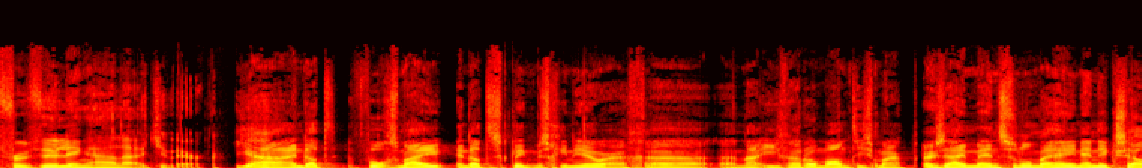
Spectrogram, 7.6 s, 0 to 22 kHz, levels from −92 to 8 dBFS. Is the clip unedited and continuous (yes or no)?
no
